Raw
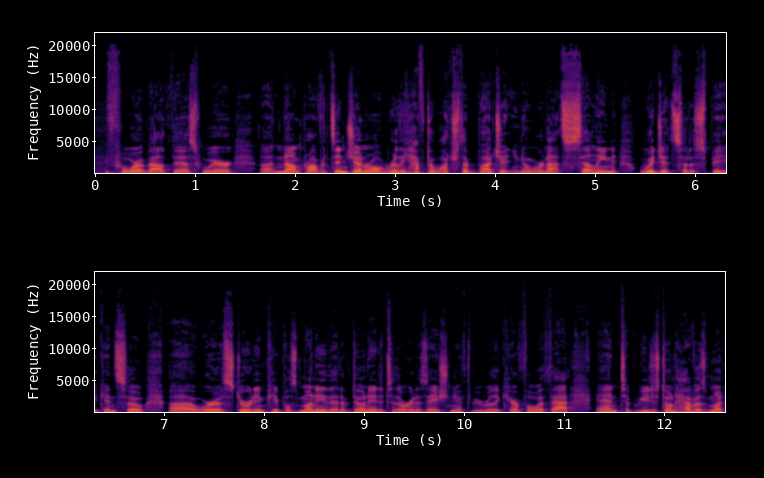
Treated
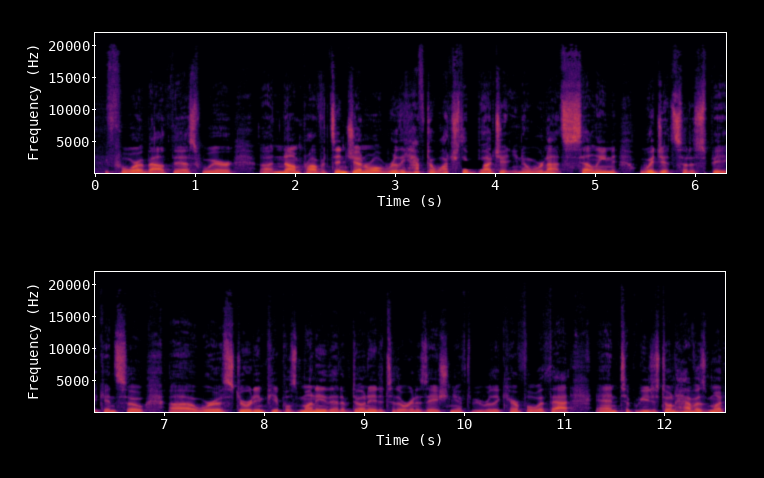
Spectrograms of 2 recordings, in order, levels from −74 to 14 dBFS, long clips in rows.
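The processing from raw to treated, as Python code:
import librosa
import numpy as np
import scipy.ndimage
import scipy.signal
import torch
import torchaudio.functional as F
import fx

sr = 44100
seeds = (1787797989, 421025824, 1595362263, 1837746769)

y = fx.spec_erase(x, sr, start_s=3.68, length_s=0.22, low_hz=620.0, high_hz=2100.0)
y = F.gain(torch.from_numpy(y), -2.0).numpy()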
